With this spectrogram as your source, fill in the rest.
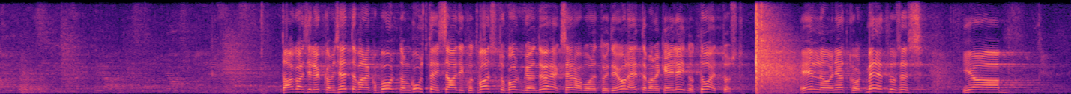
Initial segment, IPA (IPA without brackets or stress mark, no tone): t̪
